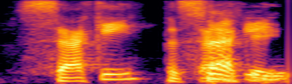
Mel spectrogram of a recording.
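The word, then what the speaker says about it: Psaki: do you say that say that last name saki yes who nate has a crush on uh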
